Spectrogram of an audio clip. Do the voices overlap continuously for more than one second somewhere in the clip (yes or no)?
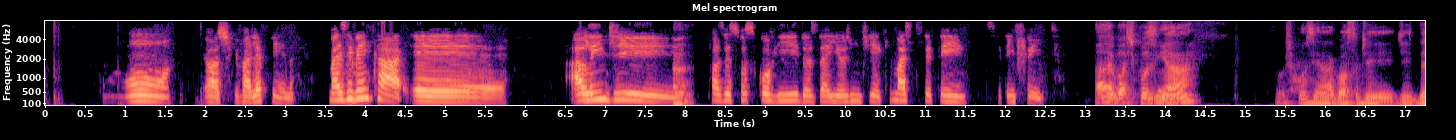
no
